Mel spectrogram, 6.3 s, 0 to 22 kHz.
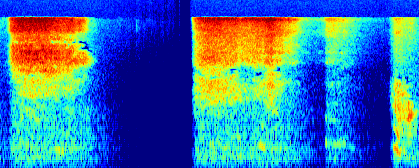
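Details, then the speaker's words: A chest physiotherapy demonstration of pursed-lip breathing: about 2 seconds of inhaling through the nose, then a long, steady 4-second hissing exhale through rounded lips, meant to empty trapped air from the lungs. "তাহলে সে প্রথমে দুই second ধরে নাক দিয়ে শ্বাস নিবে সে মনে মনে কাউন্ট করতে পারে এভাবে তারপরে মুখ গোল করে চার সেকেন্ড ধরে ছাড়বে"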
